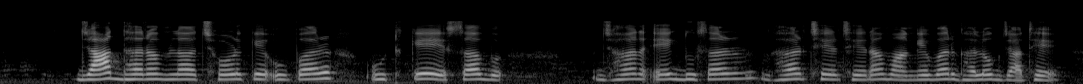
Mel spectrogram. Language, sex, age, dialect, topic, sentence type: Chhattisgarhi, female, 18-24, Western/Budati/Khatahi, agriculture, statement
